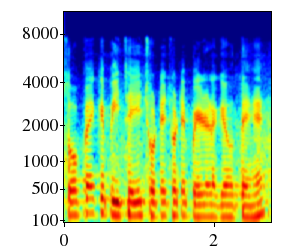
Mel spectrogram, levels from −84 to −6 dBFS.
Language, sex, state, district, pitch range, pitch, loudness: Hindi, male, Uttar Pradesh, Lucknow, 145-160 Hz, 155 Hz, -14 LUFS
